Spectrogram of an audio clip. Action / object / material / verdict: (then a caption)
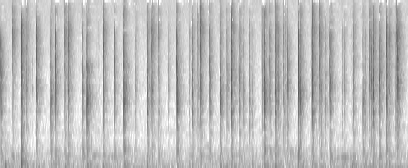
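tap / glass mosaic tile panel / glass / none. Long black-and-pink acrylic nails tap rapidly with both hands across a large, solid, flat glass mosaic tile picture made of silver mirror-like tiles. The result is a quick, uneven run of dozens of sharp, bright clicks, each dying away almost at once.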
